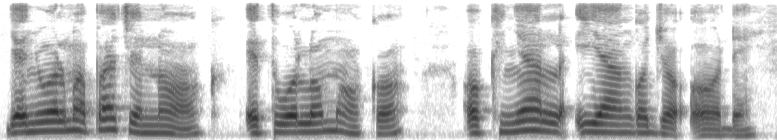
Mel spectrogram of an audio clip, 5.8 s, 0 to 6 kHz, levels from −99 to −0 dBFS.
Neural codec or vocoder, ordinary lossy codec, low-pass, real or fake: none; none; 5.4 kHz; real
